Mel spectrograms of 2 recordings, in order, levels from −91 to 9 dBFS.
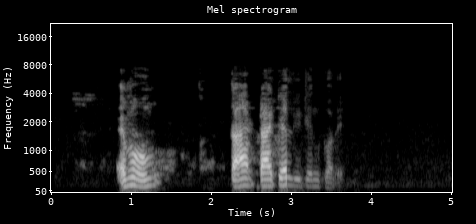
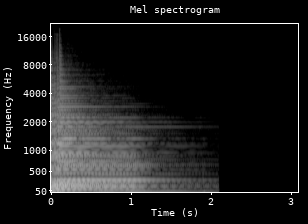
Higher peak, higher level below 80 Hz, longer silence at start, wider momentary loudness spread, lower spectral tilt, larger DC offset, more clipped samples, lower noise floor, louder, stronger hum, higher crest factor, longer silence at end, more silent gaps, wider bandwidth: first, -2 dBFS vs -10 dBFS; second, -70 dBFS vs -42 dBFS; first, 0.8 s vs 0 s; second, 11 LU vs 19 LU; about the same, -7.5 dB/octave vs -6.5 dB/octave; neither; neither; first, -77 dBFS vs -58 dBFS; first, -19 LUFS vs -28 LUFS; neither; about the same, 20 dB vs 20 dB; about the same, 1.55 s vs 1.65 s; neither; second, 7 kHz vs 15 kHz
